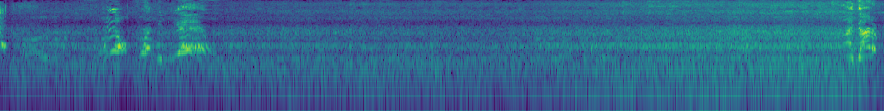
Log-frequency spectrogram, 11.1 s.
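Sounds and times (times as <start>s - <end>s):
steel wheels rolling on rail: 0.0s - 11.0s.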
